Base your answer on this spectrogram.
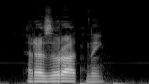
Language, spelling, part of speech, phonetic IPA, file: Russian, развратный, adjective, [rɐzˈvratnɨj], Ru-развратный.ogg
- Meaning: dissolute, lewd, lecherous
